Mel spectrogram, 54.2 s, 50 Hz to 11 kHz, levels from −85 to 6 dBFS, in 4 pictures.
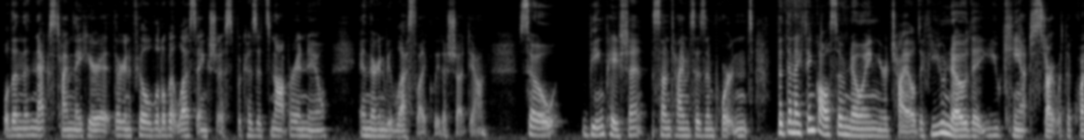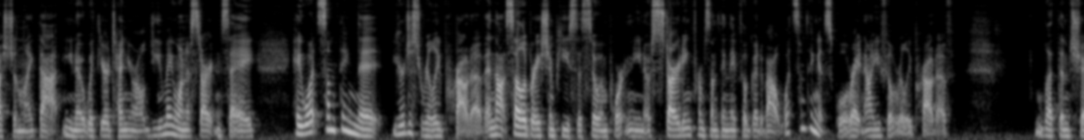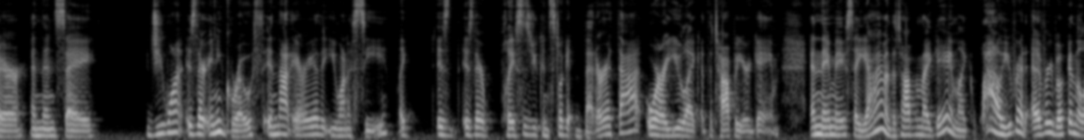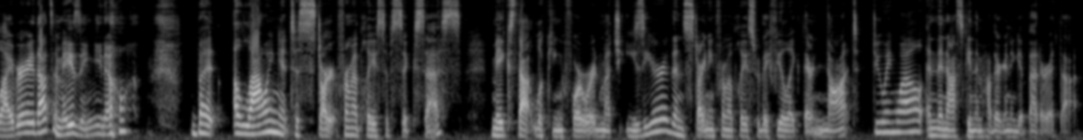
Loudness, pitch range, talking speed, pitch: -27 LUFS, 145-190 Hz, 240 wpm, 160 Hz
